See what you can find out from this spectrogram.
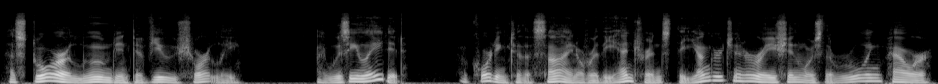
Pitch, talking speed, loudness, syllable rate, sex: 110 Hz, 145 wpm, -18 LUFS, 5.1 syllables/s, male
